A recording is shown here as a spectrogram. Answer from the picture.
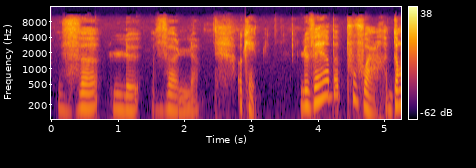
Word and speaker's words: veulent: il est le pluriel veulent et on va prononcer ent comme un e veut le veulent ok le verbe pouvoir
